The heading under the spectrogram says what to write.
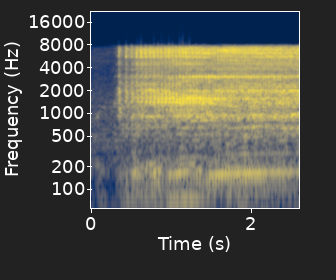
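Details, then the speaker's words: HHO brass engine cranked by an attached small starter motor: fast, even rattling crank with no firing; ignition sparks when static but not while cranking, the transformer doesn't have time to power up. "you see now no spark the Transformer doesn't have time to power up"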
